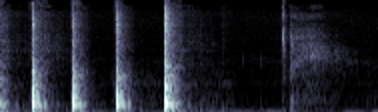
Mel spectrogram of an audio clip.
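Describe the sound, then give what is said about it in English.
Four firm, evenly spaced knocks on the big wooden door of a shul (synagogue), deep and resonant, followed by a brief faint click and shuffle before silence. “And suddenly, there was a knock on the big shul door.”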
